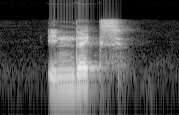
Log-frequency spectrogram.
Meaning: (noun) index
- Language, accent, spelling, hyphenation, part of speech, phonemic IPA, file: German, Austria, Index, In‧dex, noun / proper noun, /ˈɪndɛks/, De-at-Index.ogg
